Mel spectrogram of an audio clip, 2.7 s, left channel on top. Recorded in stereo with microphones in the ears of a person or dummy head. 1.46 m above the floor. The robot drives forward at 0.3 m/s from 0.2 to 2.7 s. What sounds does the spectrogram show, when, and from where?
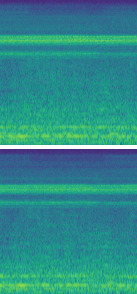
0.0 s an insect: 85° left, 1.0 m; by 2.8 s 55° left (ahead or behind), 1.3 m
